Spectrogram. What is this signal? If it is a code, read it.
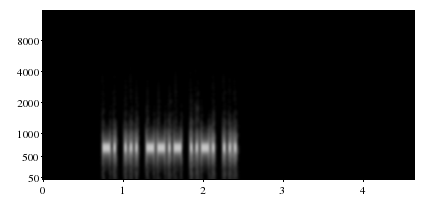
Morse code, heard as a keyed tone, about 36 wpm, 700 Hz. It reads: NSQFS
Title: Code Groups - 5 Letters - 35wpm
